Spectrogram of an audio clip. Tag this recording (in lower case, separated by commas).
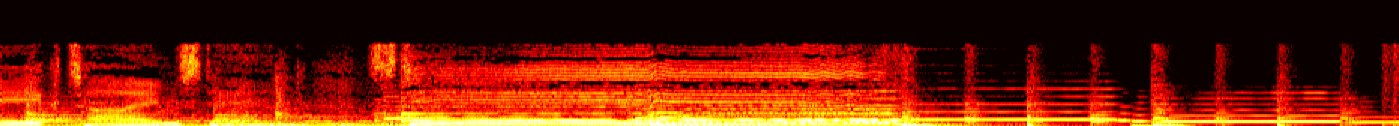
inside a large room or hall, music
